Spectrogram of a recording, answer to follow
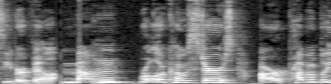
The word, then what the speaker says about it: Sevierville: The city reads like Sevierville, but I think it's pronounced Sevierville.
